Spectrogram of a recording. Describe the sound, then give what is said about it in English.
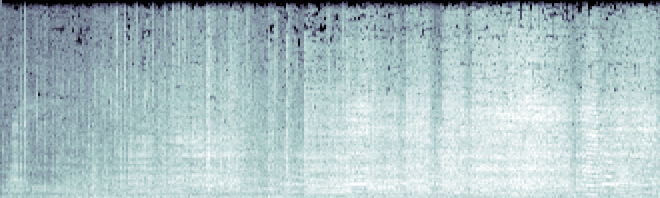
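A giant door creaks open slowly in one long, loud, grinding groan that wavers in pitch and holds steady for several seconds, rough and dense, with no voices. “It was the creaking voice of a giant door, slowly yawning wide.”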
